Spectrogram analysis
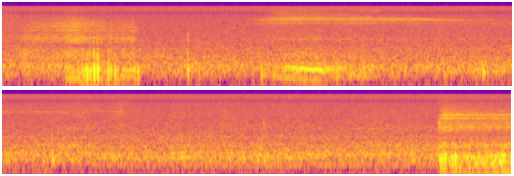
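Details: A deeply asleep person snoring: faint, rough sleep breaths under a steady hiss of room noise, with a louder snort at the start and the end; snoring.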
